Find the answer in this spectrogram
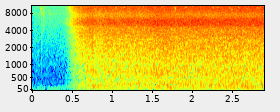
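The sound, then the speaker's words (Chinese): After a brief quiet moment, a loud, steady roar of turbulent, muddy yellow floodwater from storm-driven heavy rain in Highland Falls, New York State, gushing past houses and around cars, sets in, a broad churning wash of noise with rumbling low end that continues without pause. No one speaks. “黄浊河水汹涌湍急，气势吓人。”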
